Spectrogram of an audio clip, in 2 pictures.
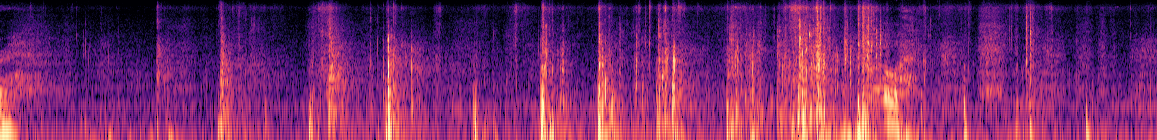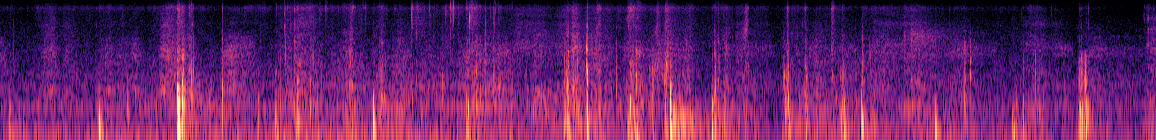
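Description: Irregular footsteps on loose rock and debris underfoot.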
